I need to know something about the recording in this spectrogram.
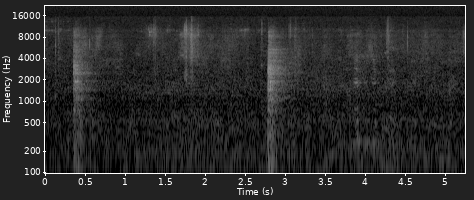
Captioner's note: walking stick thudding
